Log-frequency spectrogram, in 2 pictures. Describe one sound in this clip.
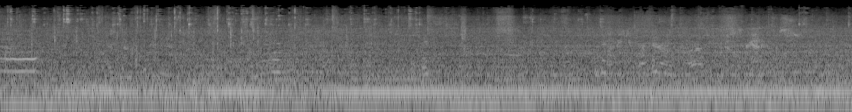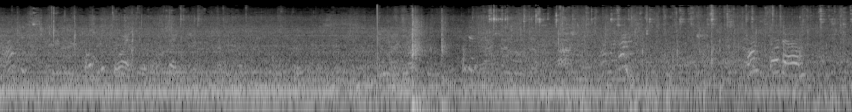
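Refrigerated cases hum steadily.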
